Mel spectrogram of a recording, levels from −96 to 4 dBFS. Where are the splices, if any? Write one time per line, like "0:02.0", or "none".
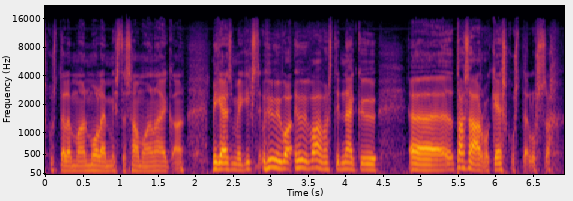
none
